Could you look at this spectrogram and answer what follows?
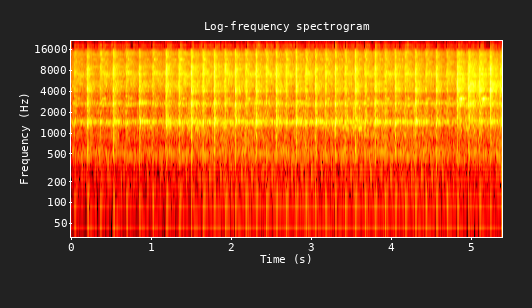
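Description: A Stuart model steam engine runs without oil, a rapid steady mechanical chuffing and knocking with a regular rhythm, close and moderately loud.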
